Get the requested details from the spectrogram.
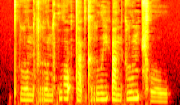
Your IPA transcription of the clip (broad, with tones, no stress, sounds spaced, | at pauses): pʰ l o˧ n k r o˧ n k w ɔ˥˩ ʔ t a˨˩ k̚ t r uː˦˥ j ʔ a˧ n k l u˥˩ n t͡ɕʰ oː˧ w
